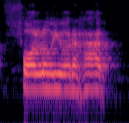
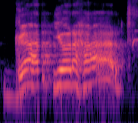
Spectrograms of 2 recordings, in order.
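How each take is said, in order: First: "Follow your heart" said slowly, word by word; quoting the world's advice, drawn out; slow quote. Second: "Guard your heart" very slow, louder, rising on heart; emphatic quote. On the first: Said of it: "Banyak orang bilang". (kutipan pelan, kata demi kata) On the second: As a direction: lay weight on "heart" like a verse. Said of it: "Alkitab bilang". (kutipan Alkitab, sangat pelan dan ditekankan) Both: Shown as a demonstration.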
